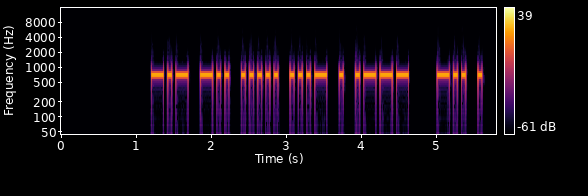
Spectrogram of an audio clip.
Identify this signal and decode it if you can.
Morse code, heard as a keyed tone, about 22 wpm, 700 Hz. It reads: KD5VEJ DE
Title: USA Callsign DE Callsign - 6 Characters - 22wpm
